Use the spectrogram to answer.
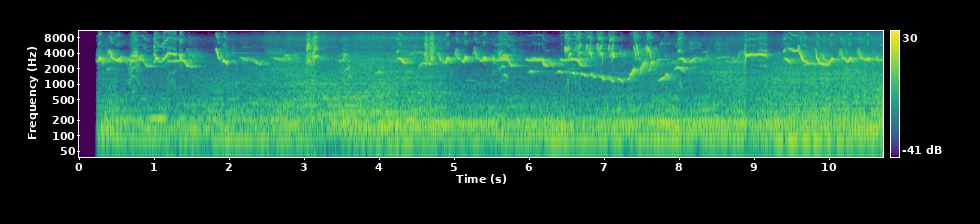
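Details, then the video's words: Oriental magpie-robin lure song, used to stir quiet birds into singing: a rich run of clear whistled phrases, sliding up and down, broken by harsh buzzy notes and sharp chips. A low steady hum runs underneath. "SUARA KACER PIKAT |KACER MALAS BUNYI JADI GACOR"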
